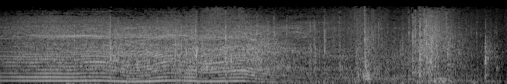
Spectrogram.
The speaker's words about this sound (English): Workers use a chainsaw to thin the trees around one of the homes in Carriage Hills.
